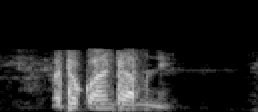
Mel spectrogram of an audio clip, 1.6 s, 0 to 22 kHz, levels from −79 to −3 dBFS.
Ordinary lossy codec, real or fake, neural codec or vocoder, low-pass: MP3, 24 kbps; real; none; 3.6 kHz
